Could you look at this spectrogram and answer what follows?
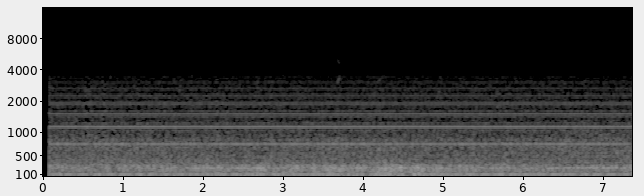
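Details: Steady electrical hum with low rumbling noise and a few faint clicks near the start, with no animal voices.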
